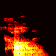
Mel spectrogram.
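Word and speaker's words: COLYN: letters for example the c-o-l-y-n Waypoint would be pronounced Colin the flight procedures are colored purple for departures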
